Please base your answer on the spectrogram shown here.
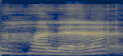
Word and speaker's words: Halle: I'm Halle and it's pronounced like hallelujah.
